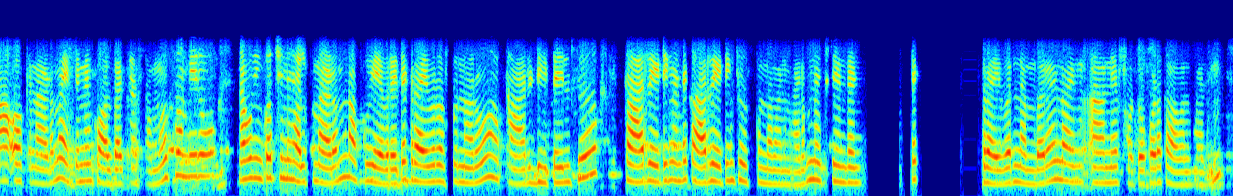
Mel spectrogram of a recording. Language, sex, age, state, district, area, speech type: Telugu, female, 60+, Andhra Pradesh, Kakinada, rural, conversation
